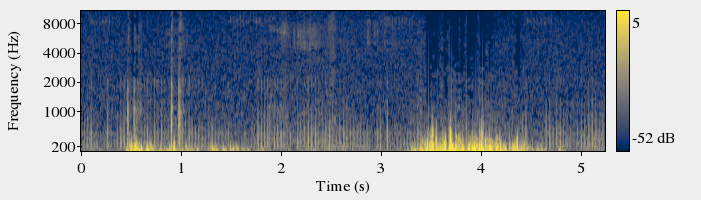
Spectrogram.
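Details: A kitten snoring like a human while asleep: low, rough breathy rumbles in two slow swells, one brief and one longer and louder, with quiet pauses between them.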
